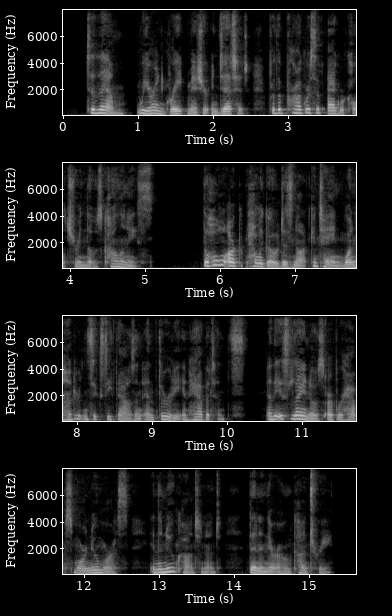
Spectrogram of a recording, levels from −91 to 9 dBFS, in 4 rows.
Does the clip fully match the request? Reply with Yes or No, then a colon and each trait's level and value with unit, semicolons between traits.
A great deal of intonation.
Yes: wide, 5.7 semitones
